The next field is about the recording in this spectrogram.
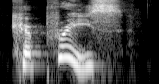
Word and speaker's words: Caprice: In American English, Caprice is pronounced exactly as Andy read it.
